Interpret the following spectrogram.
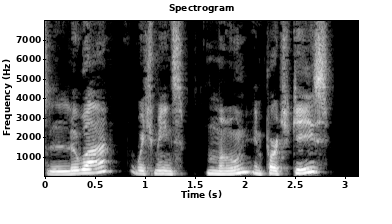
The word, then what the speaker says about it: Lua: Portuguese is awful sorry um the name is pronounced Lua which means moon in Portuguese and it's actually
